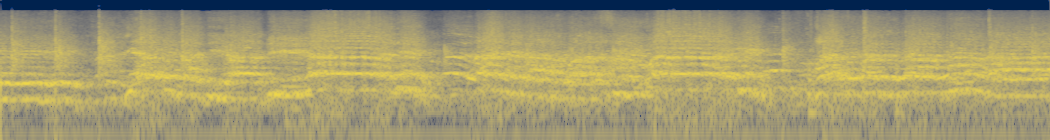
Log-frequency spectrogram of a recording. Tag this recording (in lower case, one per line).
mantra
